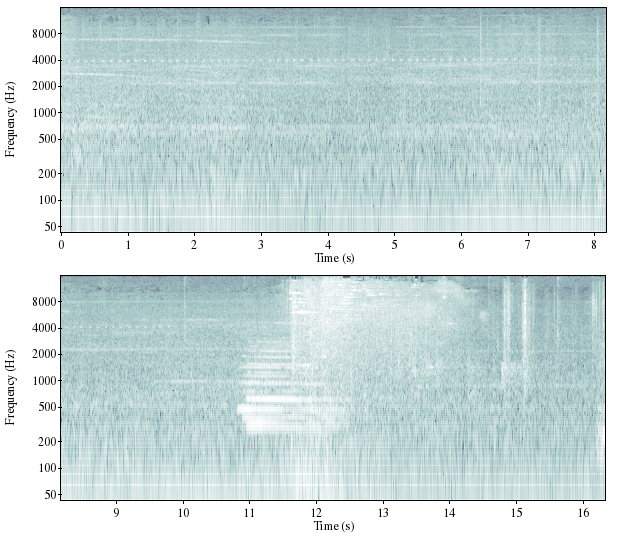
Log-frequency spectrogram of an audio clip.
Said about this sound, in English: We're gonna disembark the train now, because that train's gonna head round towards the storm now.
